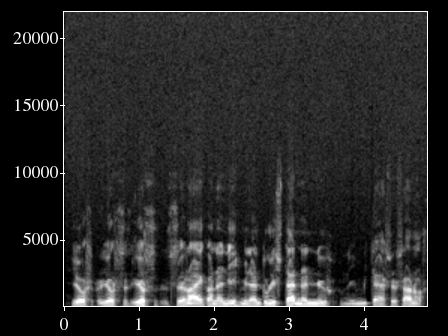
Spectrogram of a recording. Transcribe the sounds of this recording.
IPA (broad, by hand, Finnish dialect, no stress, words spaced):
jos jos jos sen ɑikɑnen ihminen tulis tænːen ny niːm mitæːs se sɑnos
